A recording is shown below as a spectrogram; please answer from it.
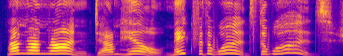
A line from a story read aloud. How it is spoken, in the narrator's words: she shouted to Wilbur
